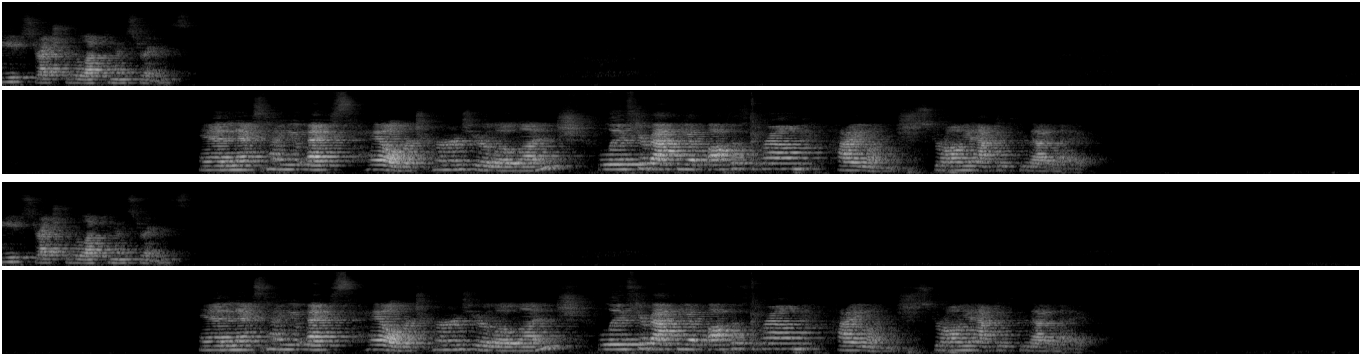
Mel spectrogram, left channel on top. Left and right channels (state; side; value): normal; both; correlation 0.87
